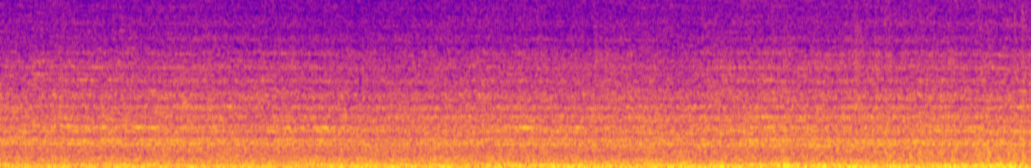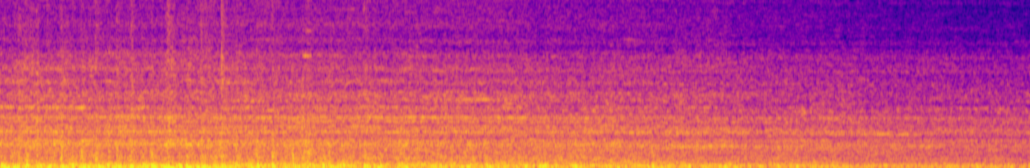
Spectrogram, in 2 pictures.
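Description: Freight train tank cars rolling past, a steady rumble of steel wheels on rail with a thin high-pitched tone above it. The sound swells to its loudest about halfway through, then fades as the cars move away.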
